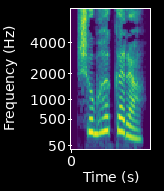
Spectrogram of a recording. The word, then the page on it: ಶುಭಕರ: śubha kara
